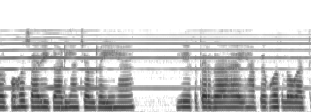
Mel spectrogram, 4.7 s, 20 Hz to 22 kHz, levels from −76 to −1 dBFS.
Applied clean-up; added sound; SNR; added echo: none; Bowed string instrument; 12 dB; none.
